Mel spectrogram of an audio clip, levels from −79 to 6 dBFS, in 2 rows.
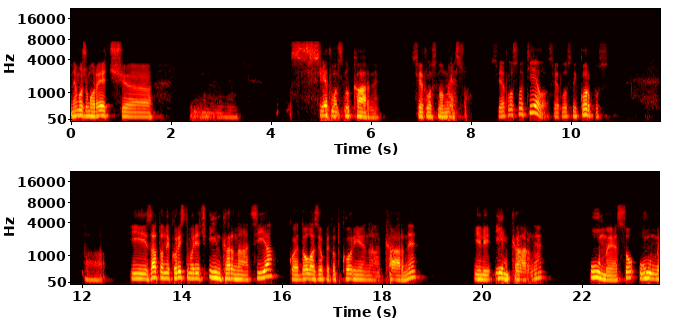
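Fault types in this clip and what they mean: AMR bit errors at 2.0, 4.5, 7.5, 17.7, 20.1 and 23.2 s: flipped low-priority bits misplace the excitation pulses and skew fine pitch, gain and spectral values, so speech keeps its level and rough pitch but turns hoarse, scratchy and gargly for up to a second.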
